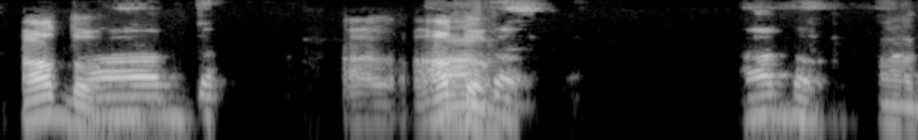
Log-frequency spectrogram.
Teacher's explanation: জি, সোজাসুজি, তার বরাবর। বরাবর উপরে মাড়ির দাঁতের গোড়ার সাথে লাগিয়ে উচ্চারিত হয় দদ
